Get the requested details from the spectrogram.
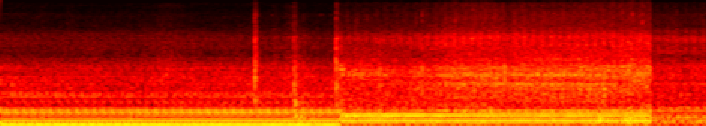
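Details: Suzuki Alto Works idling, hood open, after a breakdown, battery swap and fuses found fine: even idle hum with a steady low beat, slight shift partway, no knocks or squeals. Normal idle.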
